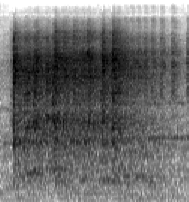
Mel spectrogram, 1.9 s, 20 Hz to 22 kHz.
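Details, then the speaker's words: TVS Scooty Pep+ BS3 carbureted scooter with starting problem: catches with a rush of rough uneven running, then dies within two seconds, repeatedly; starts then stalls, suspected air filter or carburetor, to be cleaned. "Same పరిస్థితి sound చూడండి ఆగు on అవుతుంది ఆగిపోతుంది on అవుతుంది ఆగిపోతుంది"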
